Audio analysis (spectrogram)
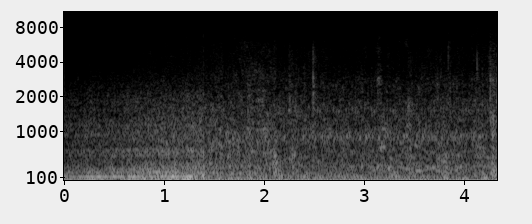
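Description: city bus ride interior

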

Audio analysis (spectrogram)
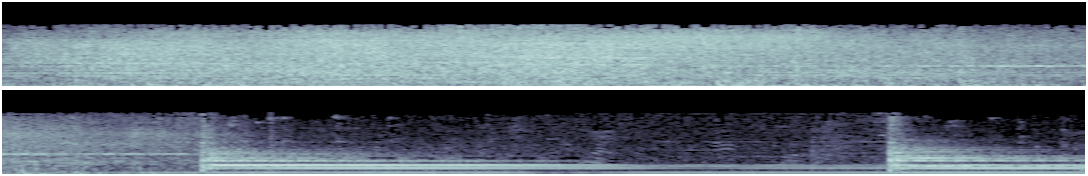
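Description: temple bell ringing

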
